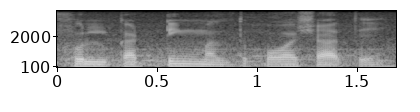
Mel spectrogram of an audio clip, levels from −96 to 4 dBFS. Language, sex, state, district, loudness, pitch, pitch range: Tulu, male, Karnataka, Dakshina Kannada, -18 LUFS, 120 Hz, 115-125 Hz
